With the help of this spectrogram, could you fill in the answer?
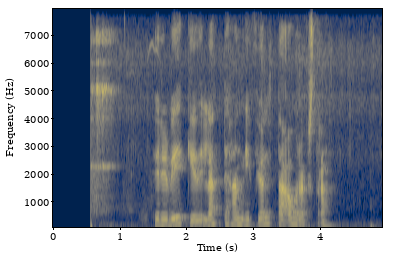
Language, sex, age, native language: Icelandic, female, 30-39, Icelandic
